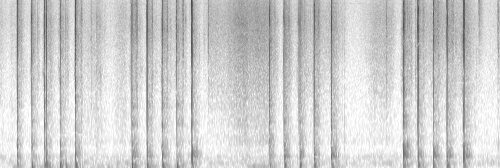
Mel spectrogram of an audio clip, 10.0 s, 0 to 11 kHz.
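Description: A small, thick hardcover paper book with a glossy photo cover, solid and held in both hands close to the microphones, is tapped on its cover and edges with fingertips. About 25 short, dry, knocking taps come in quick clusters, with a soft hiss swelling in the pause near the middle. Each tap is sharp and bright and dies away almost instantly.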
